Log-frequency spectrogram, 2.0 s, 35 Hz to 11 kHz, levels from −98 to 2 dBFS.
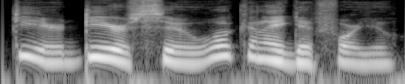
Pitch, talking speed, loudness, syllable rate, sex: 175 Hz, 265 wpm, -16 LUFS, 4.7 syllables/s, male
